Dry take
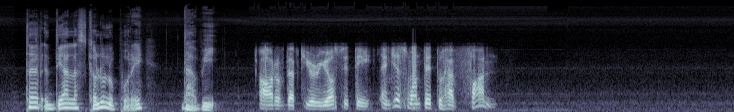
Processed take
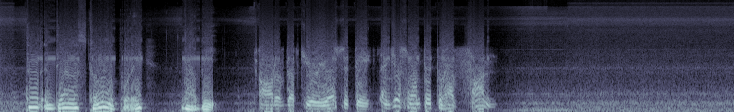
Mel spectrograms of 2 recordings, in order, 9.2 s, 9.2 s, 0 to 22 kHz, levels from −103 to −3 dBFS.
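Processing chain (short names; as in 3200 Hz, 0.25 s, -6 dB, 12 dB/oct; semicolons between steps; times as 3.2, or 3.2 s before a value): rattling part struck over -36 dBFS, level -23 dBFS; upward compressor, threshold -30 dBFS; slew limiter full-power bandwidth 20 Hz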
